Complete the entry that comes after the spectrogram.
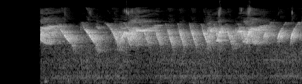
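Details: Long-tailed shrike singing in the lively gacor style: after a brief silence, a rapid stream of harsh, descending chattering notes starts abruptly and runs unbroken, with a faint steady low hum behind it.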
